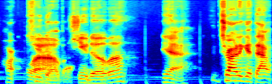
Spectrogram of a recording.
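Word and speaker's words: Qdoba: and they said, "Yeah, it's a hard Q hardova."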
